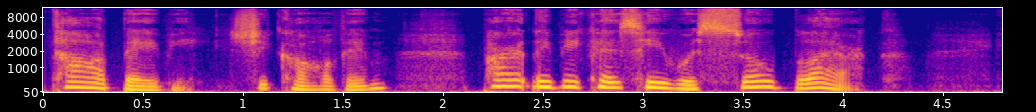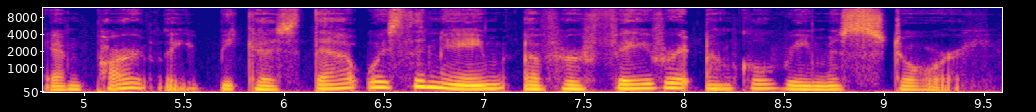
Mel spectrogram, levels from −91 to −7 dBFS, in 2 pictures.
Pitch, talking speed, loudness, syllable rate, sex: 170 Hz, 145 wpm, -17 LUFS, 4.7 syllables/s, female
